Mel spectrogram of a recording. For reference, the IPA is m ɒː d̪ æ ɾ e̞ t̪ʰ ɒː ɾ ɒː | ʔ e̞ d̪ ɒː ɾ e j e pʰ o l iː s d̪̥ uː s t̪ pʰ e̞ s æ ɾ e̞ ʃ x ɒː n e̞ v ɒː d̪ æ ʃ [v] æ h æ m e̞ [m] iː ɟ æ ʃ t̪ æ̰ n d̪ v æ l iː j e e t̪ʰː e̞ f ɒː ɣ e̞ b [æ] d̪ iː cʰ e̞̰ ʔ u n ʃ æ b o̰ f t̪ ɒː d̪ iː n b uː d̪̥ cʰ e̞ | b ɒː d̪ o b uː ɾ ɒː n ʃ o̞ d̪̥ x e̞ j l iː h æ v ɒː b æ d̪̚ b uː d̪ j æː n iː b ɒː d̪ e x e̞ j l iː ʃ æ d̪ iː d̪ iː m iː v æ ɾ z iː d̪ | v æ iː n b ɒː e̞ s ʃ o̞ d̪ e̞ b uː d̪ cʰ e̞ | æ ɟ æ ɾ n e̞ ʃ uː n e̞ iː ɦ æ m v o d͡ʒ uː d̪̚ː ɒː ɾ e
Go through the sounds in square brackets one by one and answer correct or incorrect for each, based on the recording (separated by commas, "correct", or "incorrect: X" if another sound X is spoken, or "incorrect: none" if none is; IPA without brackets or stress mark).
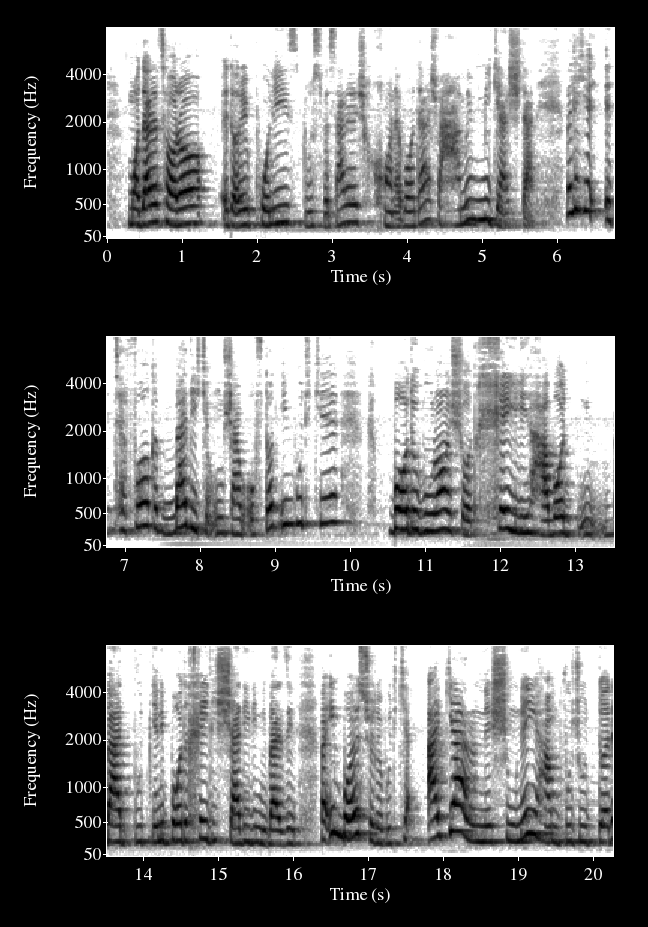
correct, correct, correct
